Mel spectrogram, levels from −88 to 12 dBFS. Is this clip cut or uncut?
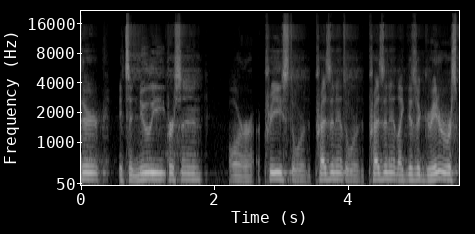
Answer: cut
